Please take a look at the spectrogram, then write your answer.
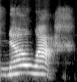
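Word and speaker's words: נֹחַ: end of the word, you actually pronounce it backwards. You pronounce it ach, not cha. So for example, page 60, line 2, the last word is Noach, right?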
